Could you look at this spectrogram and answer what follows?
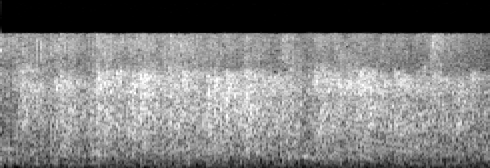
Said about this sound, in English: If you want to clap for that, though, then that's okay for you, too.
